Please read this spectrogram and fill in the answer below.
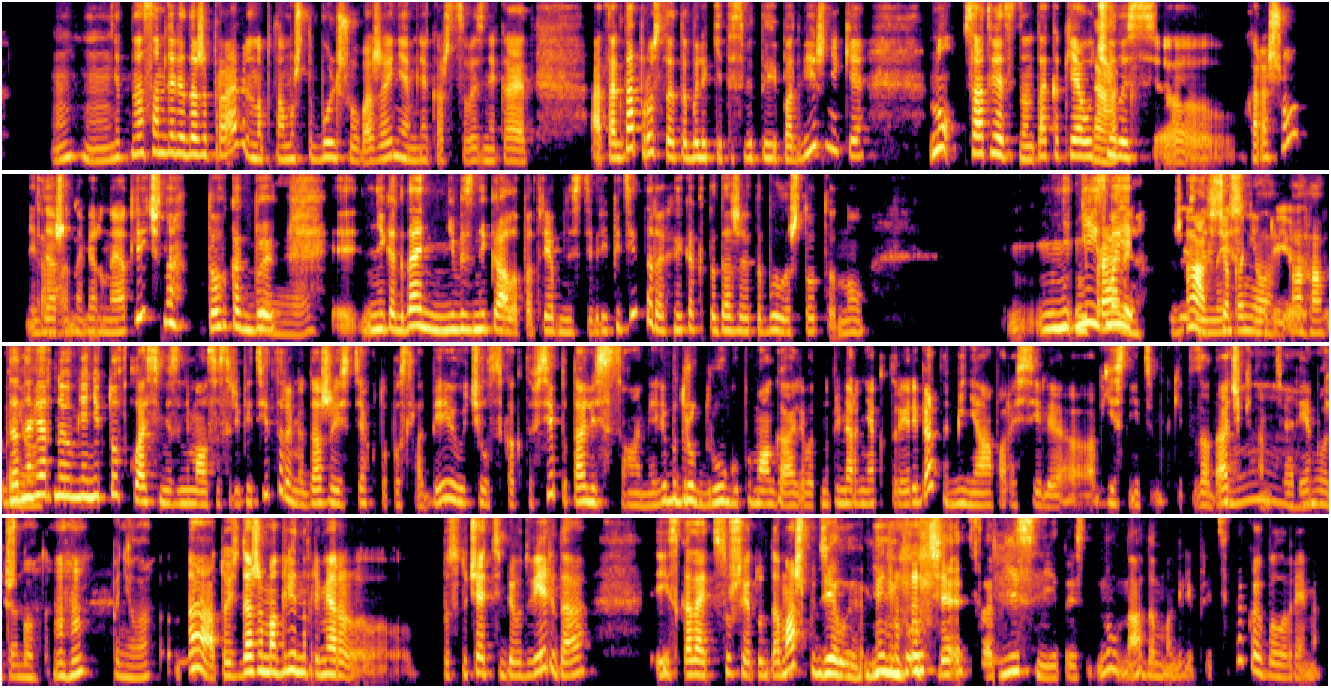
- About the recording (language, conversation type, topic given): Russian, podcast, Можешь рассказать о встрече с учителем или наставником, которая повлияла на твою жизнь?
- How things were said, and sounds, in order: chuckle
